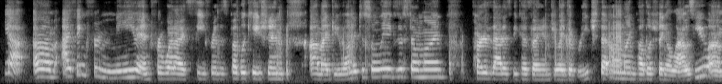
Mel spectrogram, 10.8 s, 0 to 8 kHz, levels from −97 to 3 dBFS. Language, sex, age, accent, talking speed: English, female, 20-39, American, 210 wpm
